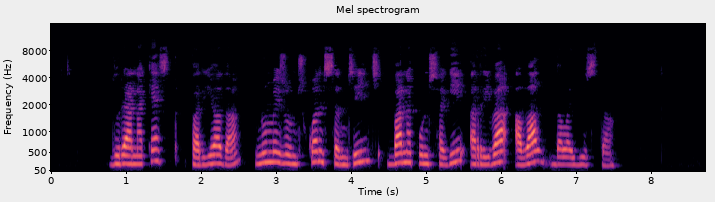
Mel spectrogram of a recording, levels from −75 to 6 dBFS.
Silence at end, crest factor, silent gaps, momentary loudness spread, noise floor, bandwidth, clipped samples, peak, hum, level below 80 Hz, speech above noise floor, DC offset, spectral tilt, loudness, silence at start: 1.2 s; 20 dB; none; 11 LU; -74 dBFS; 9.4 kHz; under 0.1%; -4 dBFS; none; -76 dBFS; 53 dB; under 0.1%; -6 dB/octave; -22 LUFS; 0.8 s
